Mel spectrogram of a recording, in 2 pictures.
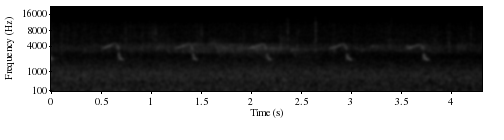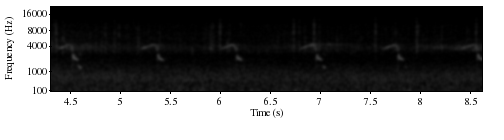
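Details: Golden eagle chick, one month old, eating at its Estonian nest on 25 May 2022, live-cam recording: a long series of shrill, downslurred whistles, about eleven calls spaced under a second apart over faint background hiss.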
